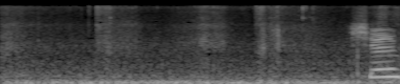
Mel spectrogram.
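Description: Faint outdoor background with a low rumble and a few soft clicks, then a woman starts speaking near the end.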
